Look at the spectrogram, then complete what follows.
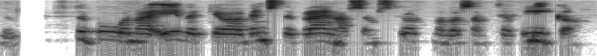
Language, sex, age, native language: Icelandic, male, 13, Icelandic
